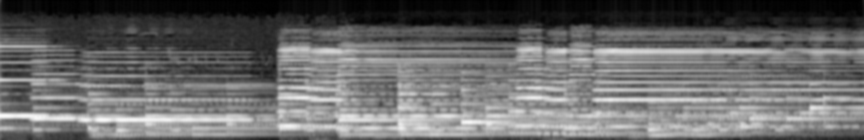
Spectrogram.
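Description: Instrumental keyboard music with held notes, a fuller, brighter layer joining about three seconds in.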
